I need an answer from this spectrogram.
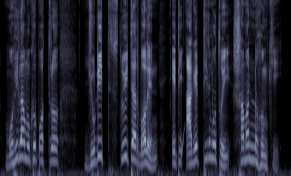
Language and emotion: Bengali, neutral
